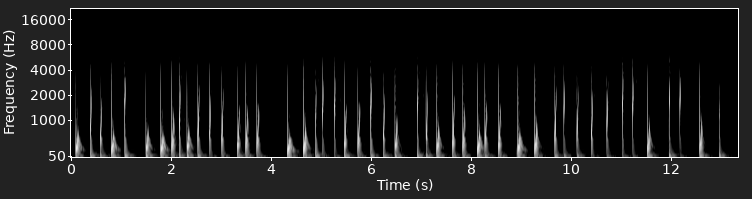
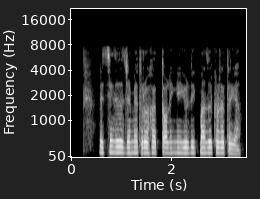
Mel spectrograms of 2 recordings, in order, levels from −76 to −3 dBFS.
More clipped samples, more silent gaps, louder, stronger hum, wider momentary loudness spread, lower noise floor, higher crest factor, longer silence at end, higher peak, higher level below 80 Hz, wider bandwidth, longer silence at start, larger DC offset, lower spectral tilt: neither; neither; second, -25 LUFS vs -18 LUFS; neither; about the same, 8 LU vs 7 LU; first, -70 dBFS vs -39 dBFS; about the same, 20 dB vs 16 dB; first, 0.35 s vs 0.1 s; about the same, -4 dBFS vs -2 dBFS; first, -44 dBFS vs -56 dBFS; second, 5 kHz vs 7.8 kHz; second, 0.1 s vs 0.25 s; neither; first, -10.5 dB/octave vs -6 dB/octave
